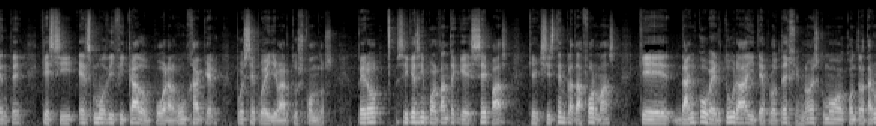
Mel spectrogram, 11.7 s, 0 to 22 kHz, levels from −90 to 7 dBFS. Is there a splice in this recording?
no; 0 cuts

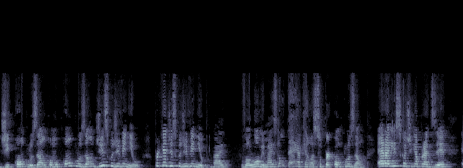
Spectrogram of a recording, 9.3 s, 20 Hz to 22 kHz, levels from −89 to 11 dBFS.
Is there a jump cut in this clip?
yes; 2 cuts; at 4.2 s, 4.8 s

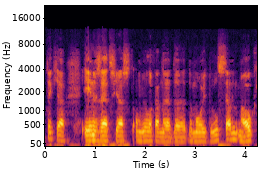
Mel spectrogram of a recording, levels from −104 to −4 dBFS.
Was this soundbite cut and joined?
no; 0 cuts

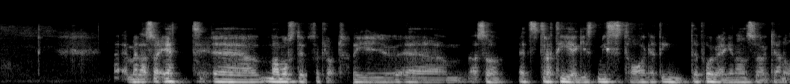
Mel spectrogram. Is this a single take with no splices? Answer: no; 2 cuts; at 3.1 s, 3.5 s

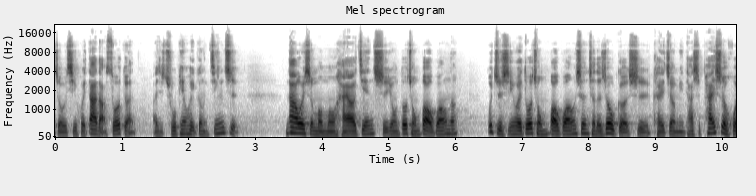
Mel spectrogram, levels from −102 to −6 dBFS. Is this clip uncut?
yes; 0 cuts

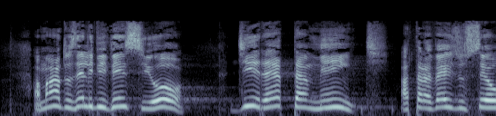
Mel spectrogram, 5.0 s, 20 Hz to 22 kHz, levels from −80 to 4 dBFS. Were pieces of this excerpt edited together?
yes; 1 cut; at 3.9 s

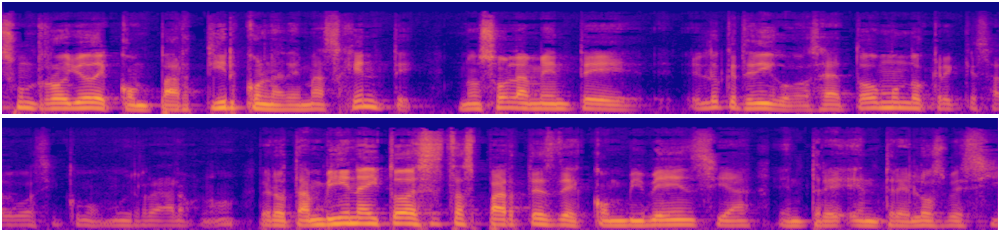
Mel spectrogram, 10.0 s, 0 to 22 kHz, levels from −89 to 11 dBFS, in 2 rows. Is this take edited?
yes; 3 cuts; at 2.2 s, 6.2 s, 8.8 s

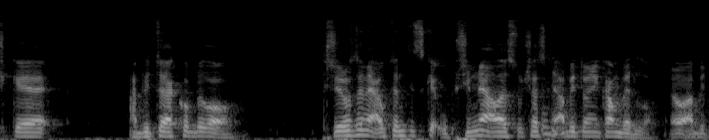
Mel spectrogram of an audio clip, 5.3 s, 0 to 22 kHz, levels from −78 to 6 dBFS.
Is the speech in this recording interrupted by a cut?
no; 0 cuts

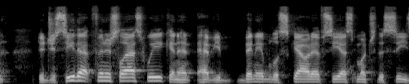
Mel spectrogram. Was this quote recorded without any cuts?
yes; 0 cuts

